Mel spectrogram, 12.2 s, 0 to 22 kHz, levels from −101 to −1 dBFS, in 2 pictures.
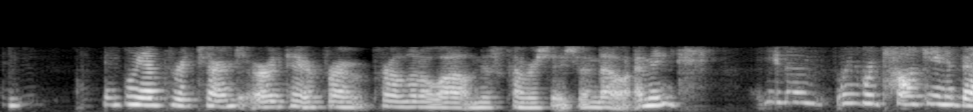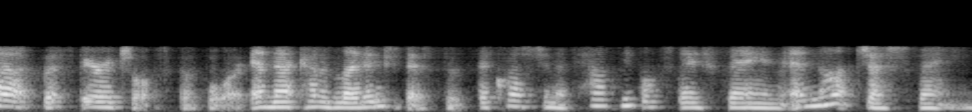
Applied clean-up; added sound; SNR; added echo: neural mask model DeepFilterNet 3.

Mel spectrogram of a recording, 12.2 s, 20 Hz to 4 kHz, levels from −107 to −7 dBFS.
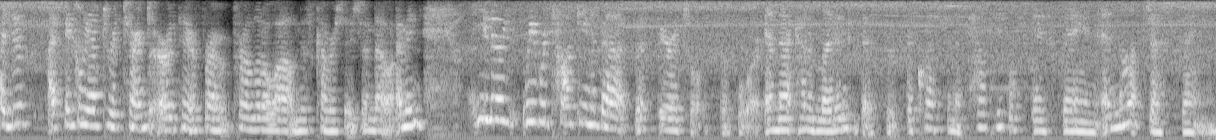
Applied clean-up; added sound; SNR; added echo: none; Sawing; 14 dB; reverberation time 0.2 s.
